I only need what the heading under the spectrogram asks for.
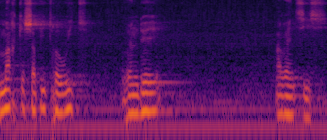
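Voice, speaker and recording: With audible room echo, a man speaks at a very slow pace in a somewhat breathy voice, fairly low in pitch with ordinary pitch variation. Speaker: pastor. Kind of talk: sermon.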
